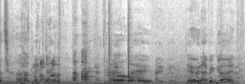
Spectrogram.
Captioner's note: laughing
